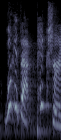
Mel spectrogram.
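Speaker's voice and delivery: high, loud command; insist, raising the pitch; demanding. Acted. Mole rats demand Wilbur look, high and loud. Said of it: "they demanded".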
